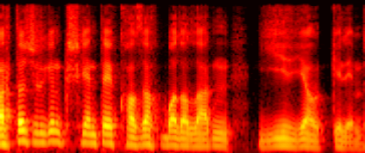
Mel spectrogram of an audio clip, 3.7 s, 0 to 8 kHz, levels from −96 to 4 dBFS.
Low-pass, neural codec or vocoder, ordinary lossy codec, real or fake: 7.2 kHz; codec, 16 kHz, 0.9 kbps, LongCat-Audio-Codec; none; fake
